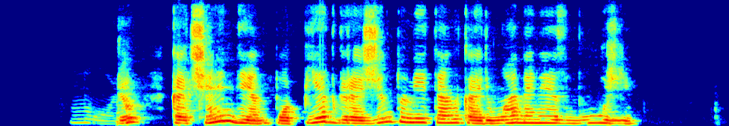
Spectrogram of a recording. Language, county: Lithuanian, Panevėžys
